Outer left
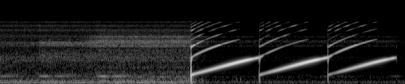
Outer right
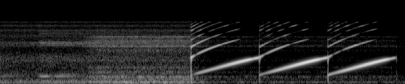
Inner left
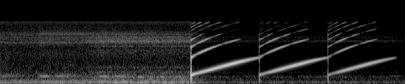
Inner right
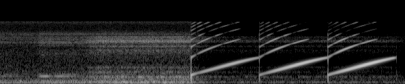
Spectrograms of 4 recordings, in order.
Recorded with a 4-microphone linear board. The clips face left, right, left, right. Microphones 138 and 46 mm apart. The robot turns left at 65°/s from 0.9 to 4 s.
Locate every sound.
1.9 s an alarm: 70° left; by 4.0 s 65° right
